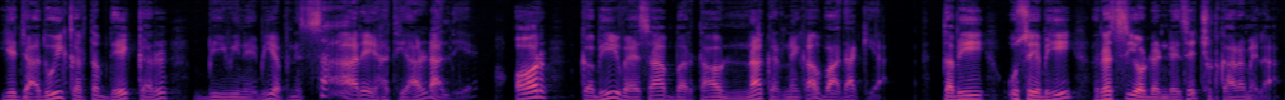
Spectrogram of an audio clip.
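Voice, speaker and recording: A man's voice: lowish voice, slow pace, dry recording, studio quality. A man with an Indian accent narrating a folk tale expressively as a radio storyteller, in a dramatic scripted style. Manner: dramatic, animated storytelling delivery. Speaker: storyteller and presenter on a radio show.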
